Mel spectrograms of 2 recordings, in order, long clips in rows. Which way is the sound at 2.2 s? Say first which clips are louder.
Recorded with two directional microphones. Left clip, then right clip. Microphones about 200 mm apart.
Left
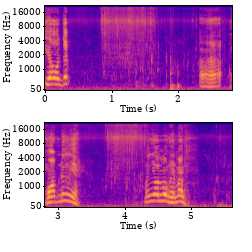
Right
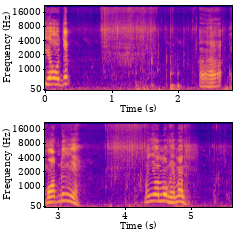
Right 1 dB; 15° right (ahead or behind).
